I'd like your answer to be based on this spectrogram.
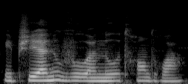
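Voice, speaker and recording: A woman leading a guided yoga nidra meditation in a soothing, soft manner with long pauses. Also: lowish voice, level tone.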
